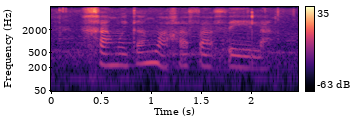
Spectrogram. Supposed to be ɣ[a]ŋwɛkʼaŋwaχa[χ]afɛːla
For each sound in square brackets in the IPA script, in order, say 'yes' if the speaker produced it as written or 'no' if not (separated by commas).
yes, no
